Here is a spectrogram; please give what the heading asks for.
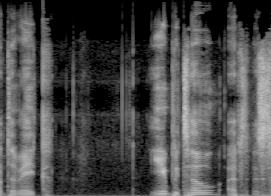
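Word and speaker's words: Yugito: And I don't know, I might be doing how to make Yubuto, that's how you say her name, the Two Tails Cherokee.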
